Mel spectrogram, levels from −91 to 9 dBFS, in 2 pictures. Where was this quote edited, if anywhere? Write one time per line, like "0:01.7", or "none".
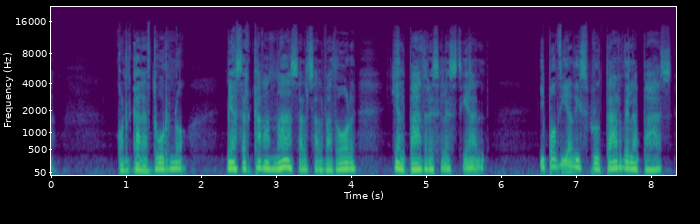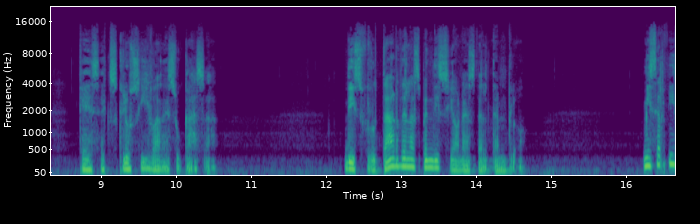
none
